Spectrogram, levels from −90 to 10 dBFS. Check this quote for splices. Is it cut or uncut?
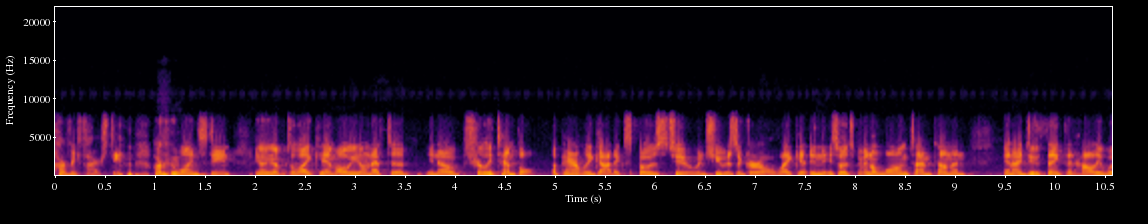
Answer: uncut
